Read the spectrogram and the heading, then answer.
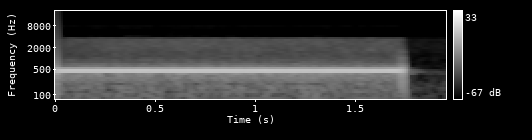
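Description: A steady, loud telephone tone sounds as a call is placed from the New Country 103.1 radio show, holding one unbroken pitch for nearly two seconds before cutting off abruptly into silence.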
